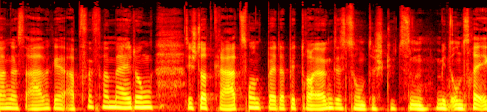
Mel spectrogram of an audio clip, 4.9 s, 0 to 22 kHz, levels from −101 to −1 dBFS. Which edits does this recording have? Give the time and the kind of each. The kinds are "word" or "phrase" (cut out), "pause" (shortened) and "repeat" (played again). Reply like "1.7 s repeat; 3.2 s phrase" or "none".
1.8 s word; 2.5 s phrase; 3.5 s word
